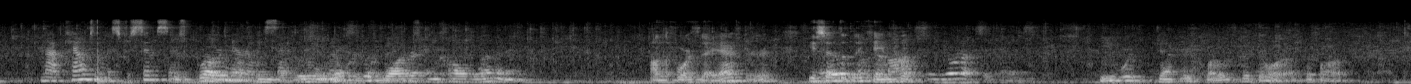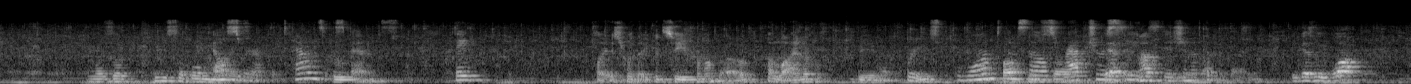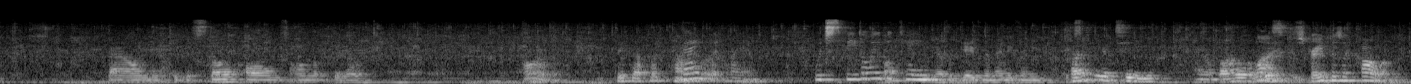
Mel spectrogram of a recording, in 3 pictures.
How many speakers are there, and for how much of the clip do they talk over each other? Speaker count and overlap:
6, about 23%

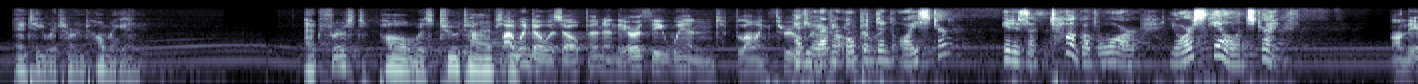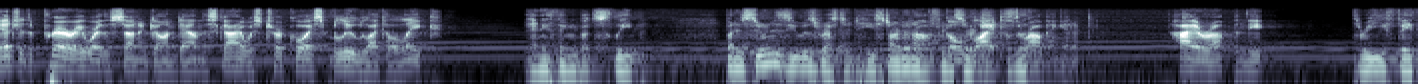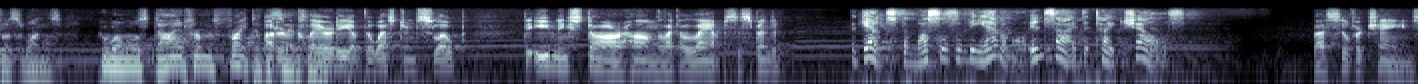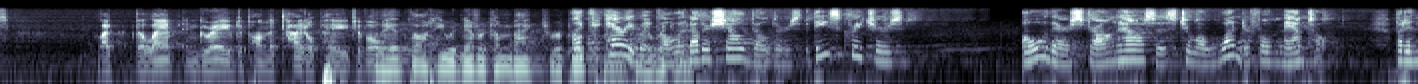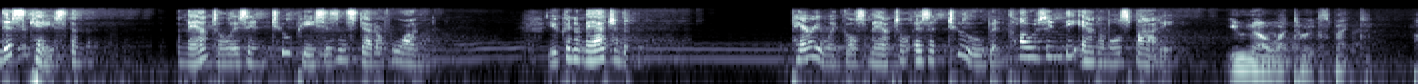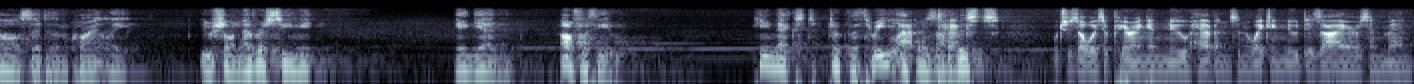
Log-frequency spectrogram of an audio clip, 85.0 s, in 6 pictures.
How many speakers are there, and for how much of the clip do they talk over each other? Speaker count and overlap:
3, about 7%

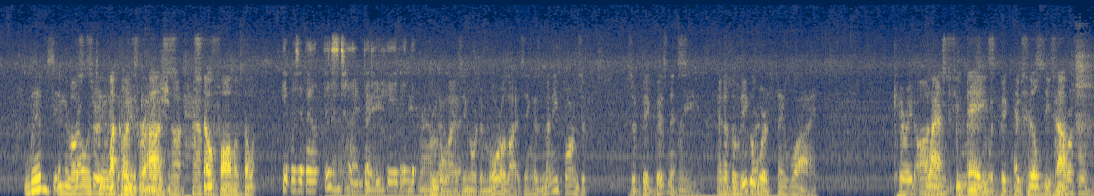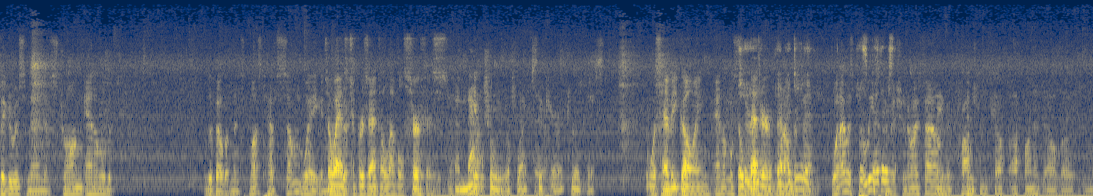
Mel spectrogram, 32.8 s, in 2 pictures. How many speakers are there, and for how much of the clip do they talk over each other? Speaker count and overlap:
5, about 44%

